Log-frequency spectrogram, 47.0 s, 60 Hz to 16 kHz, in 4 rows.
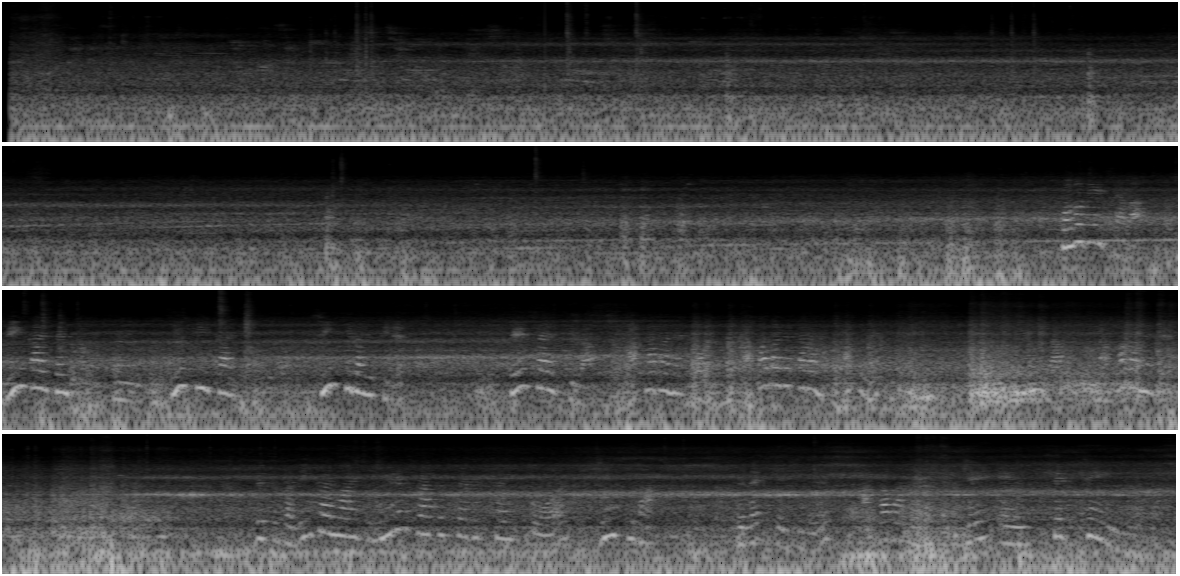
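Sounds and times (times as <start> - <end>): train running rumble: 0.1 - 47.0.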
